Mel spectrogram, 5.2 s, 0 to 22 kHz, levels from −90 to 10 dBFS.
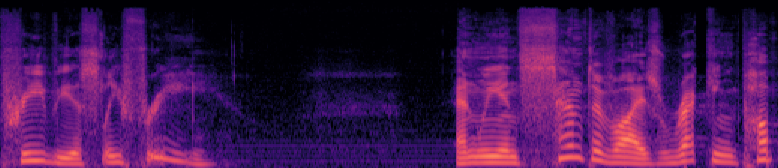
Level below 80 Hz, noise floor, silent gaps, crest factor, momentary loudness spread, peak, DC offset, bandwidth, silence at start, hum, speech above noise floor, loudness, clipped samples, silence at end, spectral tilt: -58 dBFS; -63 dBFS; none; 18 dB; 9 LU; -6 dBFS; under 0.1%; 18.5 kHz; 0 s; none; 40 dB; -23 LUFS; under 0.1%; 0.05 s; -5 dB/octave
